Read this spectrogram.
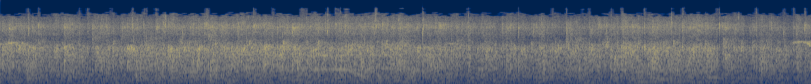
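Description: A crowd applauds steadily in an echoing room.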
